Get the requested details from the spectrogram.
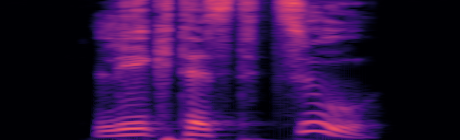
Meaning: inflection of zulegen: 1. second-person singular preterite 2. second-person singular subjunctive II
- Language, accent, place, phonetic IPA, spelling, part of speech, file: German, Germany, Berlin, [ˌleːktəst ˈt͡suː], legtest zu, verb, De-legtest zu.ogg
